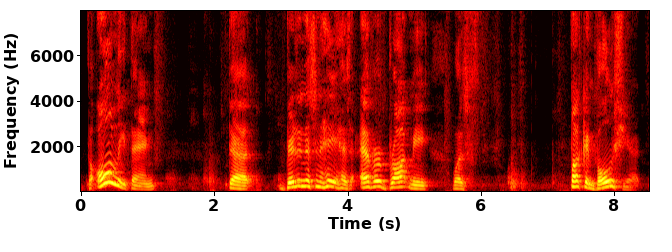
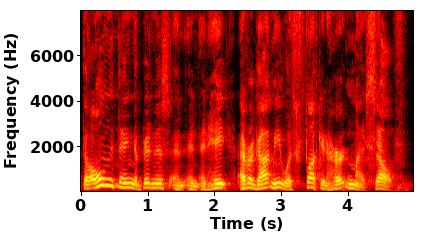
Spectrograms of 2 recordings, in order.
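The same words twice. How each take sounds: First: Slow and louder, leaning hard on "only thing" and "fucking bullshit"; slowing down to hammer "only" home; emphatic repeat. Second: Said in the usual way. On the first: Shown as a demonstration. Repeating it to his audience, slow and emphatic. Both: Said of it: "Let me say that again".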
